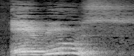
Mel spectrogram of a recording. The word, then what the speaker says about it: abuse: अगर आपने कहा एब्यूज, एब्यूज जो यानी अंतर ज आपने लगाया, इसका मतलब गाली देना वर्ब हो गया। लेकिन आपने कहा एब्यूज स पर अंत किया तो इसका मतलब गाली, गाली होगा।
